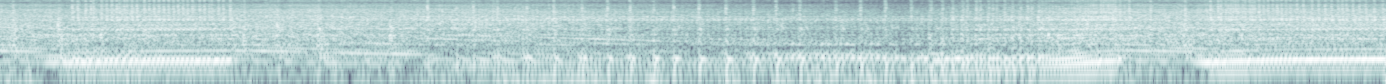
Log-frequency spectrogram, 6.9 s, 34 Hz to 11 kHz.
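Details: Vintage Honda 12V Squash (AB11-1055) moped, running check: the small two-stroke revs up and back down smoothly, its even buzzing note following the throttle with no knocks or rattles; quiet engine, no abnormal noise, healthy.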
